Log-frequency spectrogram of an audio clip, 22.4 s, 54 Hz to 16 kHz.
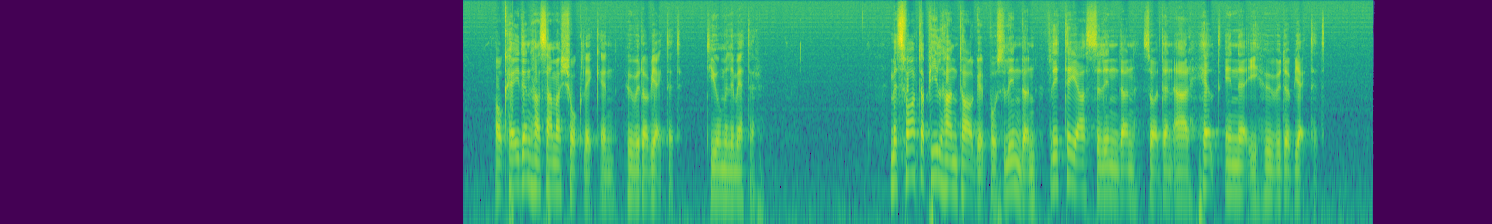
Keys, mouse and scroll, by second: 1.1 click, 3.5-4.8 drag, 7.3 click, 10.7-14.0 drag.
